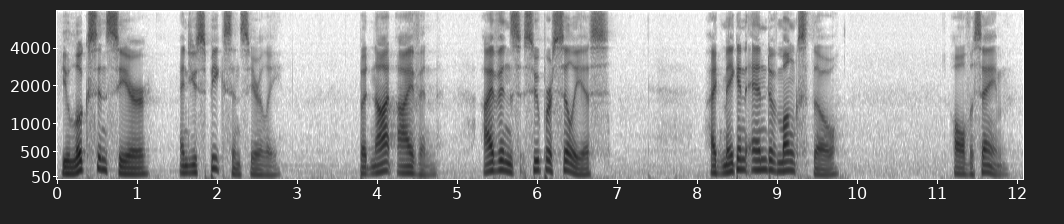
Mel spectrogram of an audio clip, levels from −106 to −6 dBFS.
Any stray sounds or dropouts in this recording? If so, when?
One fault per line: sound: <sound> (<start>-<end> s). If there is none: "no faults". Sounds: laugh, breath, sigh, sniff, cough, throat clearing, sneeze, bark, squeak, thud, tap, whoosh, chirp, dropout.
no faults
